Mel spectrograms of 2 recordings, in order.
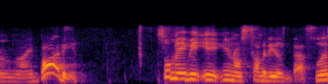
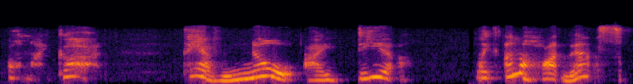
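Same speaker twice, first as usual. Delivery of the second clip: higher, breathless "oh my God", then drawn-out despair; retold tearful breakdown; 5 semitones higher than usual. Mom alone in her car after praise, retold tearful despair. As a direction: mildly act out falling apart in private. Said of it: "I would break down into tears".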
